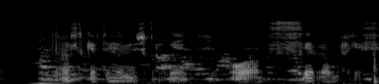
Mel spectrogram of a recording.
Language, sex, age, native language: Icelandic, male, 18-19, Icelandic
